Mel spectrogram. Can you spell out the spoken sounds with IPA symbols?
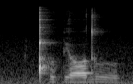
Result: ǃʰupʲɔːduː

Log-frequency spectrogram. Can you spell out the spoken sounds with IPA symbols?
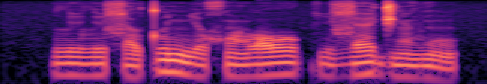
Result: liliɬɐtʷɛ ɲeχʷɛ̃lˠoːki ɮɛd͡ʒɛ̃ vũ

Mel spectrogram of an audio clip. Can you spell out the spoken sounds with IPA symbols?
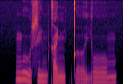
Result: muː˥˨siː˧m ka˧ɲi˧˩k̚t̪ɤː˩joː˧m

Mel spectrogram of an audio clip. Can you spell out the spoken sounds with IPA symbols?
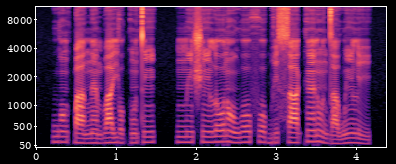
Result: wɔ̃˧k͡pa˨nɛ̃˨ ba˧jo˨kũ˨˦tĩ˦ | mĩ˧ʃĩ˧lo˦ ɾɔ̃˧wo˦fo˦˨bi˨˦ sa˧kɛ̃˦ ɾũ˦˨ da˨wĩ˧li˨

